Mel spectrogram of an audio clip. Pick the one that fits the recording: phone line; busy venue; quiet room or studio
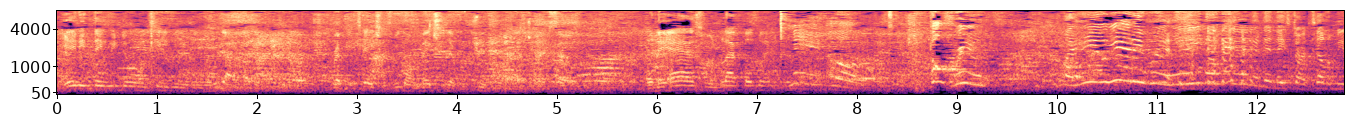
busy venue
